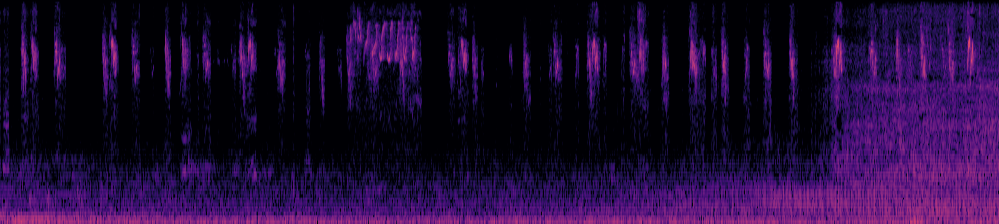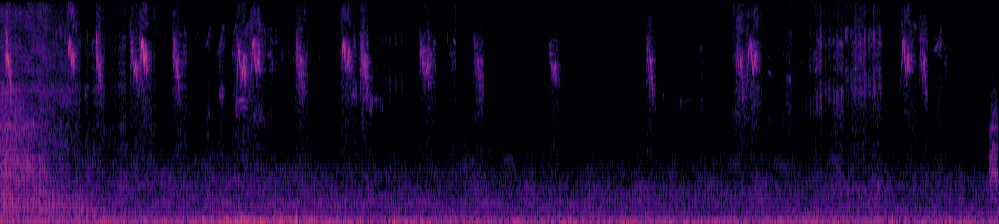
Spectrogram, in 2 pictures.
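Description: Small birds chirping, short high chirps about once or twice a second. A rushing noise swells and fades for a few seconds midway.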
